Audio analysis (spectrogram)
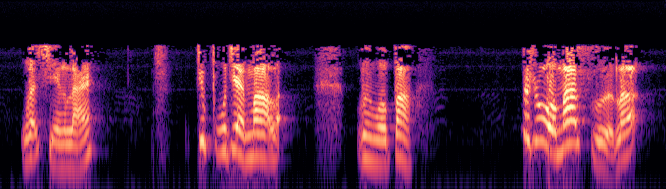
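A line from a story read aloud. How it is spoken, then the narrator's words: Sobbing harder. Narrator (Chinese): 猫蛋哭得更伤心了，说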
